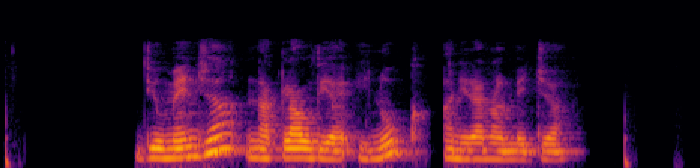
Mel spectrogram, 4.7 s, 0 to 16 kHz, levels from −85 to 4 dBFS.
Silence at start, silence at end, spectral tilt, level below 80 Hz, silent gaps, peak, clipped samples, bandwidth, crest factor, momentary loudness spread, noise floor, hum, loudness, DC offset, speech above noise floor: 0.05 s; 0.45 s; -8.5 dB/octave; -56 dBFS; 0.60-0.72 s, 0.78-0.83 s; -6 dBFS; under 0.1%; 7 kHz; 18 dB; 10 LU; -80 dBFS; none; -22 LUFS; under 0.1%; 59 dB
